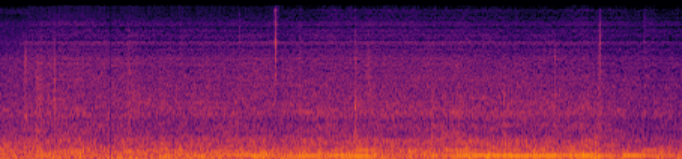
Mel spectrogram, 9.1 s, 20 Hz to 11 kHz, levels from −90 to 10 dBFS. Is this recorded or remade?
remade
